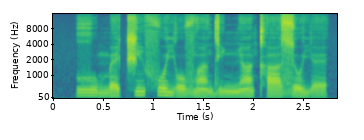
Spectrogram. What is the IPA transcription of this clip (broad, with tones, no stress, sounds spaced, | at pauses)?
ɣ u˨ m ɛ˨ t͡ʃ i˦ f ʊ˦ j o˨ v ã˨ d i˨ ɲ ã˨˦ kʰ a˨ z ʊ˦ j ɛ˨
